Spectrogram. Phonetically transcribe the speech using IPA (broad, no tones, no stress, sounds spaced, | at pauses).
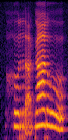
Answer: h o r a̰ ɡ a ɾ o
